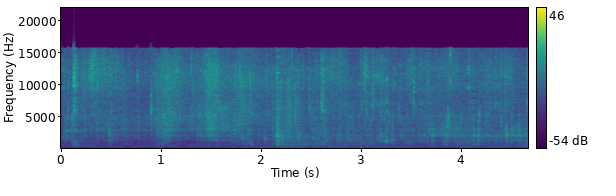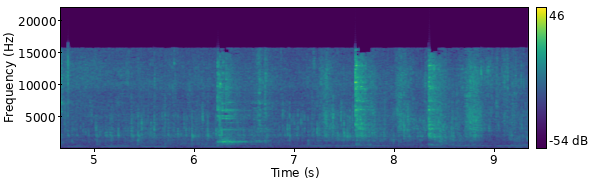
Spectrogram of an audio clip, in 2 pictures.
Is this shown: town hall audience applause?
no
